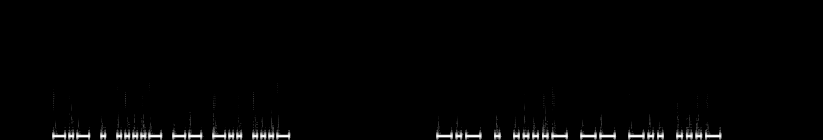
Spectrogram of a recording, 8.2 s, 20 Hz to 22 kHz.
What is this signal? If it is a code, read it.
Morse code, heard as a keyed tone, about 30 wpm, 700 Hz. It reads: KE4MDV KE4MDV
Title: Speed Racing - USA 2x3 Call Signs 25wpm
